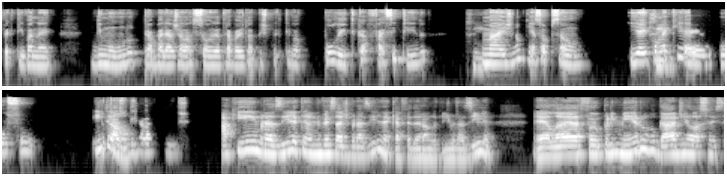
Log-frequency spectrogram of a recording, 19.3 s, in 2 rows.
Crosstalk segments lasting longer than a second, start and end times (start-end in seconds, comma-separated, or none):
none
